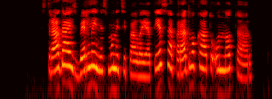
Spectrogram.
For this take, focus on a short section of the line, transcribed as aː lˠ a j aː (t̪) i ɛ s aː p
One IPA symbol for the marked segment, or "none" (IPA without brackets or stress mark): t̪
